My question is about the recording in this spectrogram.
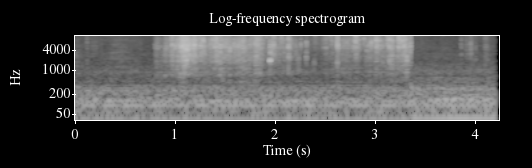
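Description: Paper sandwich wrapper crinkling as a burger is handled, from about a second in until a little after three seconds.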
